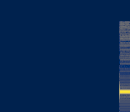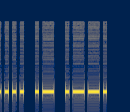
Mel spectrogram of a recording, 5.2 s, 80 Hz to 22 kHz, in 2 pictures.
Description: Morse code, heard as a keyed tone, about 16 wpm, 800 Hz. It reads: BAP
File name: Alphabetical / Alphabetical mp3s / Bs @15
